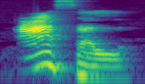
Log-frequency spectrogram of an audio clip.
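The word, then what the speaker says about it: عسل: Certo, all'inizio di una parola con un po' di esercizio non è impossibile pronunciare questo suono, pensiamo ad esempio alla parola araba che significa miele che è 3asal, non impossibile direi, è certamente più difficile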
